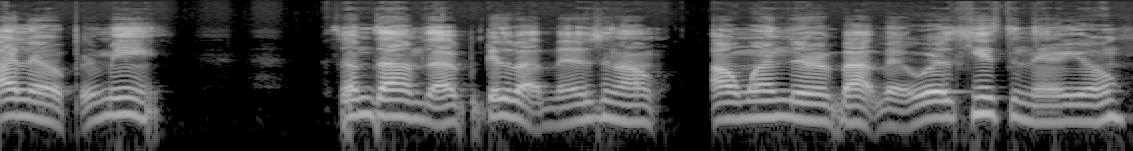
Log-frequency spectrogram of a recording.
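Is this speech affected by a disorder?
Yes: cerebral palsy.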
